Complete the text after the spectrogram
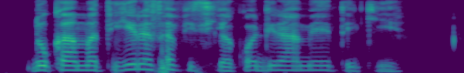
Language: Kikuyu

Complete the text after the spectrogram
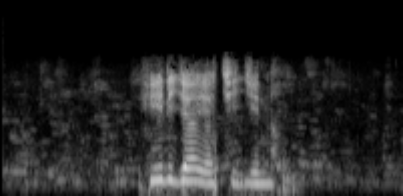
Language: Kinyarwanda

